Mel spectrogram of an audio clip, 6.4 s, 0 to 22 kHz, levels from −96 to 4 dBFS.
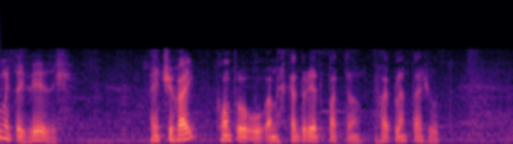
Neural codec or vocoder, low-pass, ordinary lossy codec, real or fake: vocoder, 22.05 kHz, 80 mel bands, Vocos; 5.4 kHz; none; fake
